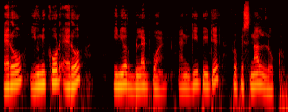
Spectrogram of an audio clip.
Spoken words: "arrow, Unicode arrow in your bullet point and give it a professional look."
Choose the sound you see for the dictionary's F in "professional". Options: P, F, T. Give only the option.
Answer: P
